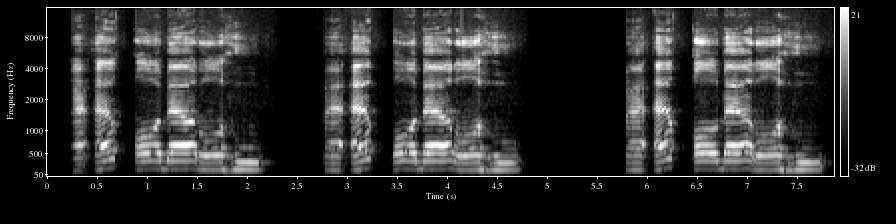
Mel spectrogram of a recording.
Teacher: Dipantulkannya dengan pantulan yang sempurna ya. Kemudian dengan pantulan yang tebal ya.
